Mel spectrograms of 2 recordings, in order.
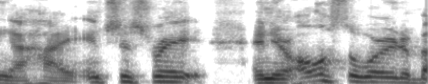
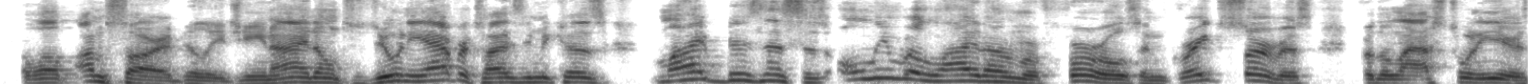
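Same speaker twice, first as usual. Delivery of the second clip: mock smug, self-satisfied, proud bragging; 3 semitones higher than usual. Retelling what a client who avoids advertising says: imitating a smug, proud client. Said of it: "super proudly and smugly".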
